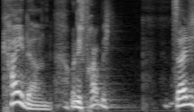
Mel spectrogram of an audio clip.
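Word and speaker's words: Kwaidan: Also ich glaube, es ist wirklich Kaidan und das übersetzt sich als Geistergeschichte oder Gruselgeschichte.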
